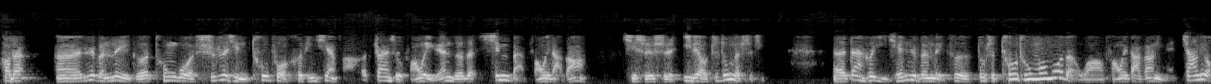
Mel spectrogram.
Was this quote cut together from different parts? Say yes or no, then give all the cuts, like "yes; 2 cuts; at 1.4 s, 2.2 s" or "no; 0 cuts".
no; 0 cuts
